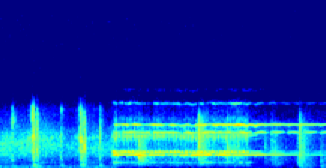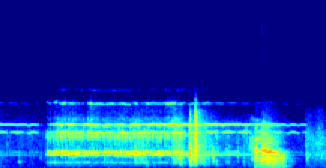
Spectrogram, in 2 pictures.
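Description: A telephone bell ringing twice, each ring about two seconds long with a short pause between them. A few sharp clicks come just before the first ring.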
